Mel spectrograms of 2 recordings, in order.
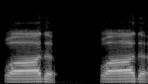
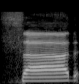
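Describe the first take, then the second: First: صاد said with rounded lips, the common mistake; imitating people who round their lips on صاد; rounded-lip suad. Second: صاد said with lips not rounded; the right unrounded صاد; correct suad. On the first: Teacher mimics the common wrong صاد. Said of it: "بہت سارے لوگ اس طرح پڑھ لیتے ہیں". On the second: Teacher corrects students with the proper صاد. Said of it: "ہونٹ گول نہیں کرنے بھائی". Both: Shown as a demonstration.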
